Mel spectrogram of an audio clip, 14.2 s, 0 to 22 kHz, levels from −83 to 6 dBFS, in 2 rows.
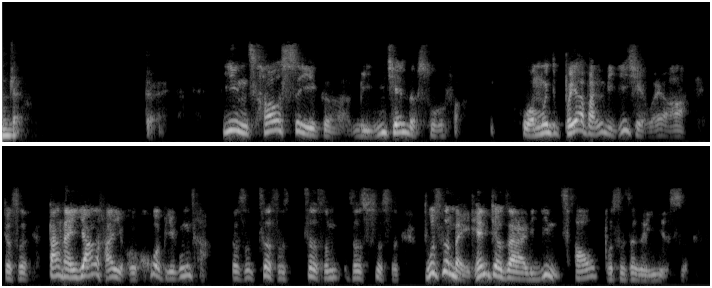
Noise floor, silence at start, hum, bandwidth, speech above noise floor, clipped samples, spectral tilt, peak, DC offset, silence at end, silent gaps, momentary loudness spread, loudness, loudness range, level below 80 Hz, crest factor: under -90 dBFS; 0 s; none; 7.6 kHz; over 62 dB; under 0.1%; -5.5 dB/octave; -8 dBFS; under 0.1%; 0.25 s; none; 16 LU; -29 LUFS; 4 LU; -80 dBFS; 22 dB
